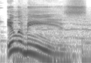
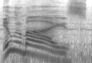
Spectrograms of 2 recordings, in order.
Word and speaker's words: Illumise: Illumise Illumize Illumize I've heard it pronounced all three ways, and I'm not going to pretend I care which one is right.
